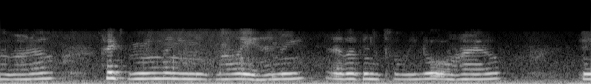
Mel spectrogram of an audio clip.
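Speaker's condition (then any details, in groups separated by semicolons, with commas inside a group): Cerebral palsy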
